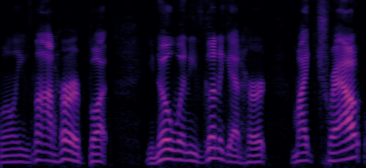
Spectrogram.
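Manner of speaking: ordinary talk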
